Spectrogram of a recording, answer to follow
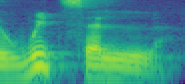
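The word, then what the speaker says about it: Witsel: La prononciation de Witzel, c'est Witzel.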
